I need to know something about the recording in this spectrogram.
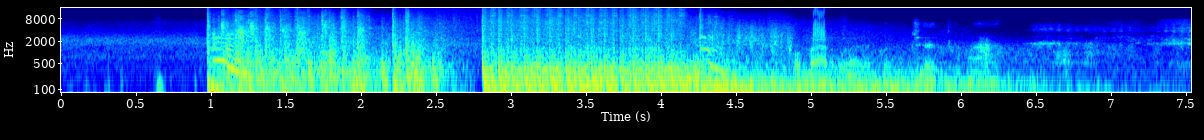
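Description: Victory music plays loudly.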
